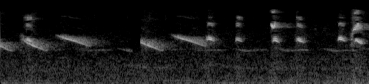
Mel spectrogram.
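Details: Macheando song of a green-winged saltator, meant to warm up birds to sing: two long descending whistled slurs, then a string of crisp high chip notes spaced about a third of a second apart.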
